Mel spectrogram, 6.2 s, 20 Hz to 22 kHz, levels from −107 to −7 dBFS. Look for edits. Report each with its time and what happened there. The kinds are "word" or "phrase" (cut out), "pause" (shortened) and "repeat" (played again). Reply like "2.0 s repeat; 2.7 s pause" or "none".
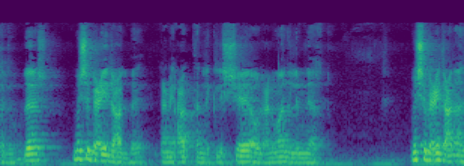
1.6 s word; 2.3 s word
